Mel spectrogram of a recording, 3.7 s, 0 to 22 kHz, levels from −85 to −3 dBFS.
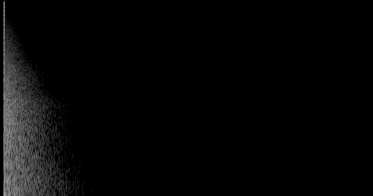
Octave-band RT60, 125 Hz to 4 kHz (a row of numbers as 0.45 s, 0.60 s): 1.1 s, 1.2 s, 1.0 s, 0.95 s, 0.90 s, 0.75 s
